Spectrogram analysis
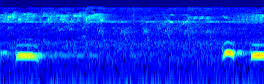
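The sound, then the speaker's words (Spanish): A common cuckoo calls in a field recording with soft, low, hooting notes. A single note is followed after a long pause by a two-note call, over faint background hiss. “Este paisaje sonoro lo escribe con su voz el cuco,”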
